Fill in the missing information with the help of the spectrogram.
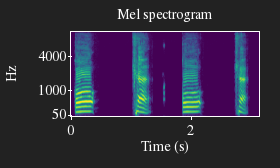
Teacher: makanya ini termasuk makhraj yang berdekatan huruf Kaf dan Kaf tuh kalau Kaf di sini agak maju sedikit sedangkan huruf q agak mundur sedikit bunyinya di sini ya maka bunyikan qo k ko ka beda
